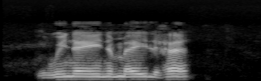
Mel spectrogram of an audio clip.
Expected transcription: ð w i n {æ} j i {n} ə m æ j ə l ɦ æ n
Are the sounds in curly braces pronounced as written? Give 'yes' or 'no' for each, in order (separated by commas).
yes, yes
